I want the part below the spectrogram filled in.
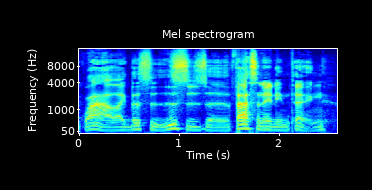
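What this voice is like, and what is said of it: Imitates another person's voice. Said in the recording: “my shitty Rod Sterling impression. ... That's not good.”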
